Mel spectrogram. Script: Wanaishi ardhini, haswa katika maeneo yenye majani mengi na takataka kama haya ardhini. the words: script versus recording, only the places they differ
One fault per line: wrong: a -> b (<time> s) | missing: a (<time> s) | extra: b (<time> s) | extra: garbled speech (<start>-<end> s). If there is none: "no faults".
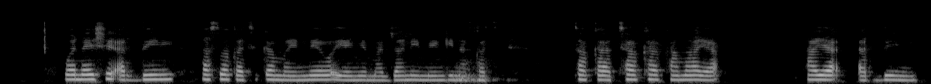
no faults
